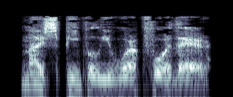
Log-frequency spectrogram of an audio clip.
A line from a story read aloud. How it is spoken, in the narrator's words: Sean growled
